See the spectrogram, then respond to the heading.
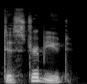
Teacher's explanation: they distribute their products with a stress on the second syllable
